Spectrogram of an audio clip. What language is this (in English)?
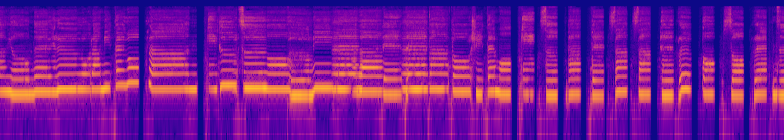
Japanese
